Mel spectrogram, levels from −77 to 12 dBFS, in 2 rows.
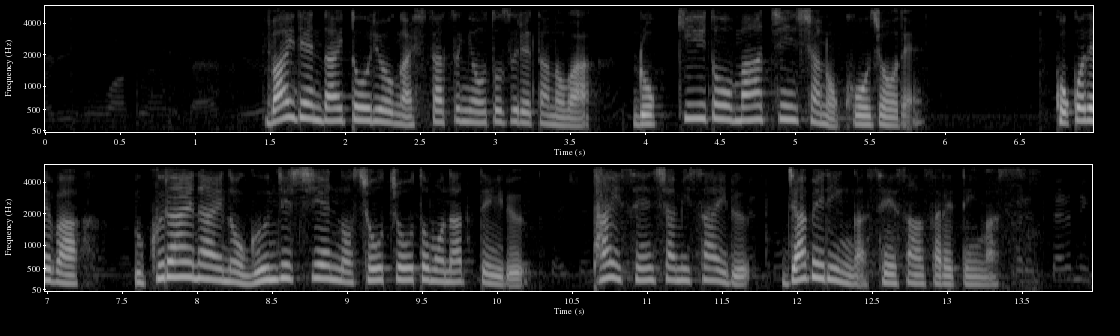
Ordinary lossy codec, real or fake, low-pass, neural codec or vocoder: none; real; 5.4 kHz; none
